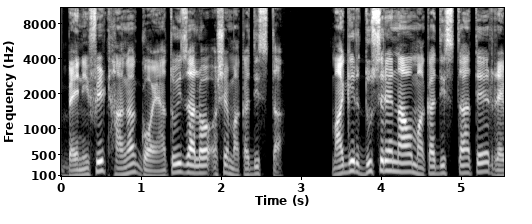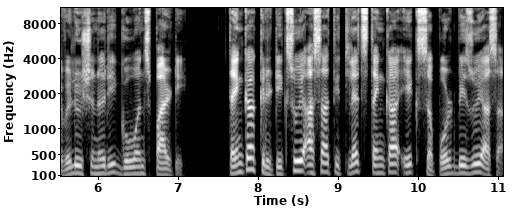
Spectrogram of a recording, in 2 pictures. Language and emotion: Goan Konkani, neutral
